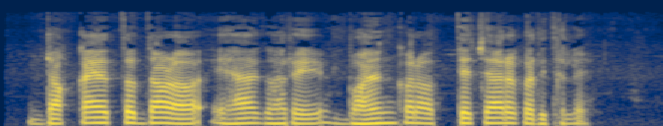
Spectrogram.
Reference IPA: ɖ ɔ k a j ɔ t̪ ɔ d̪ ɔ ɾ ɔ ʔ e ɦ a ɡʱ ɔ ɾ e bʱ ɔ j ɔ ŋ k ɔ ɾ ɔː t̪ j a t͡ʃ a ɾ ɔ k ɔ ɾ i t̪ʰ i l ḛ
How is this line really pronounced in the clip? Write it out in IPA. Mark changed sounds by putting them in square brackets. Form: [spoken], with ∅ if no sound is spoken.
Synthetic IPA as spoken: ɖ ɔ k a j ɔ t̪ ɔ d̪ ɔ [ɭ] ɔ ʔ e ɦ a ɡʱ ɔ ɾ e bʱ ɔ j ɔ ŋ k ɔ ɾ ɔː t̪ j a t͡ʃ a ɾ ɔ k ɔ ɾ i t̪ʰ i l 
